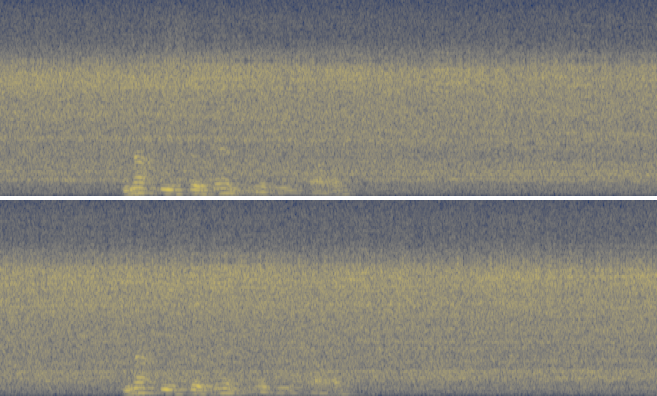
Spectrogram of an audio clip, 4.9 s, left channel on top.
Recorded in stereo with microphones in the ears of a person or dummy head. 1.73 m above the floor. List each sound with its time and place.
0.9 s a man speaking: 85° left, 5.5 m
